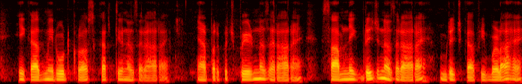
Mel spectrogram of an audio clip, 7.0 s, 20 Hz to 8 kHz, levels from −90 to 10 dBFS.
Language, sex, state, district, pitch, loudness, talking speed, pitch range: Hindi, male, Andhra Pradesh, Visakhapatnam, 95 Hz, -29 LUFS, 235 wpm, 90-100 Hz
